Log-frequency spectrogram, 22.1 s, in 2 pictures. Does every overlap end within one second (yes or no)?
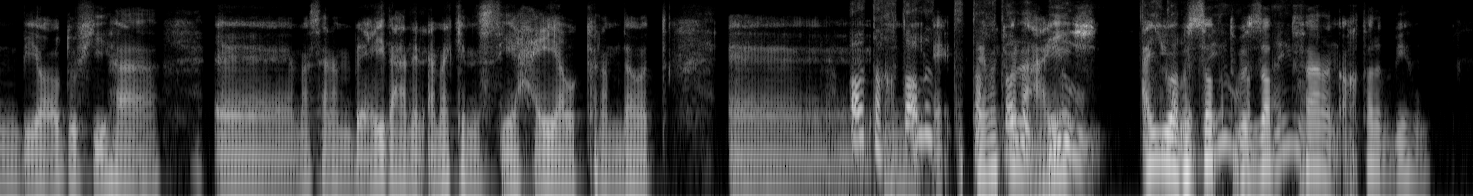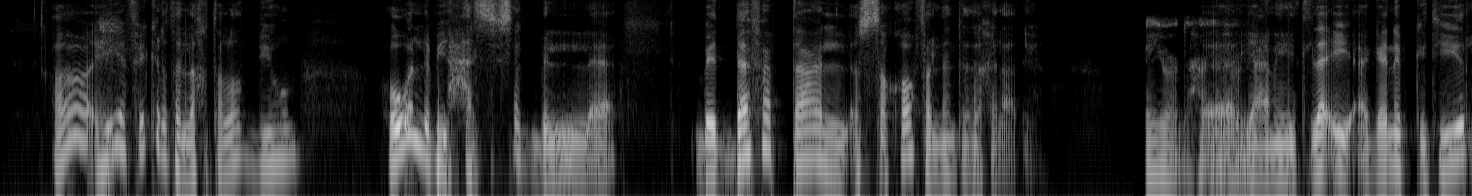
no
